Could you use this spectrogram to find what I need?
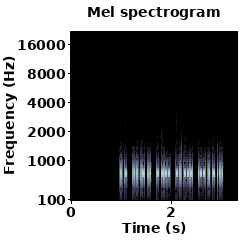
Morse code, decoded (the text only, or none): IT HAS TO DO WITH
